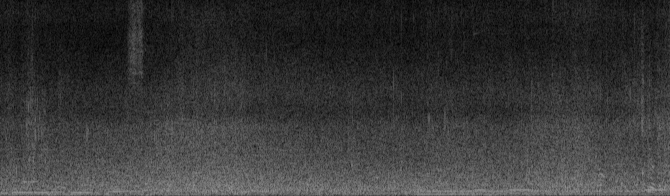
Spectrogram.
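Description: Shallow sea water washing and lapping around the camera, a steady rush of small waves breaking in the shallows.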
